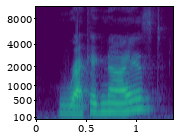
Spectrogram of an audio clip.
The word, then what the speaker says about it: recognized: So again, we're going to stress syllable one, and then we're going to make sure that we just add that D sound to the end of the word. So recognized, recognized, recognized.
